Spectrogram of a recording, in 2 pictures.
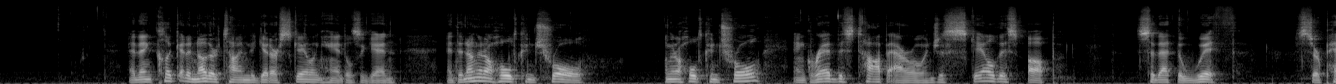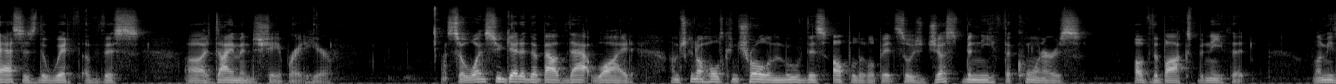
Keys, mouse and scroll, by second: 2.3 click, 8.8-12.1 ctrl+drag, 14.3 click, 16.5 click, 20.9-24.3 ctrl+drag.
